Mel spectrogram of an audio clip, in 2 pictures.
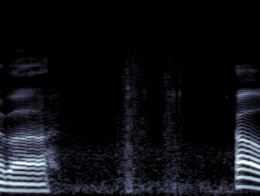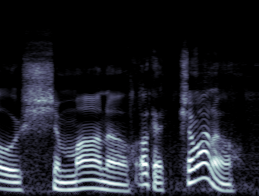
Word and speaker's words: Shimano: see what kind of a oh Shimano okay Shimano all right yay I finally said it right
